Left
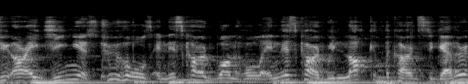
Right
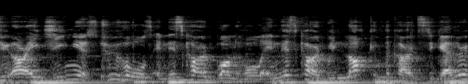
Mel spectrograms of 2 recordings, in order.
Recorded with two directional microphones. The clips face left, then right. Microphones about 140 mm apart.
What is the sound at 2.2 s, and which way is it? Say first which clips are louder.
Speech: right 1 dB; 25° right (ahead or behind).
